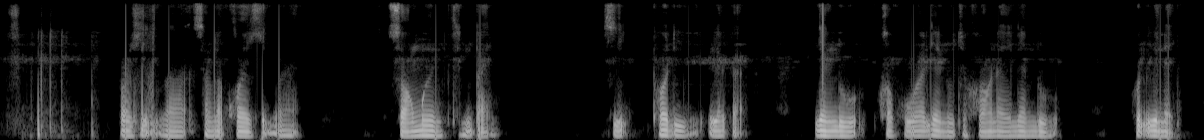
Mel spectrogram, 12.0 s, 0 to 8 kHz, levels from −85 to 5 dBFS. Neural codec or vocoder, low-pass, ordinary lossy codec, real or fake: none; 7.2 kHz; none; real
